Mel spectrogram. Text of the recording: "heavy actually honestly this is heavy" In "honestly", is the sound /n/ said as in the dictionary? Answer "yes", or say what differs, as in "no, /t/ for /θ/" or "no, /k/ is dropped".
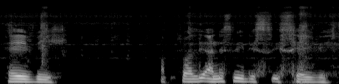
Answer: yes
